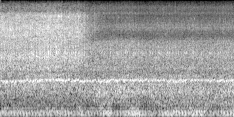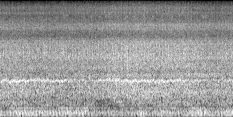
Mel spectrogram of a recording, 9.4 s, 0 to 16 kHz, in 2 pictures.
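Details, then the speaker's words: Barn-find Buick Regal Turbo after new plugs, wires, in-tank fuel pump and fuel filter; the cylinder showed 150 psi with oil added, and the plug was reinstalled. Loud, heavy idle, steady low rumble with a slightly uneven beat: still misfiring at idle. "so what i'm gonna do is we're gonna put the spark plug back in it and see if it see if the misfire changed any at all"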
